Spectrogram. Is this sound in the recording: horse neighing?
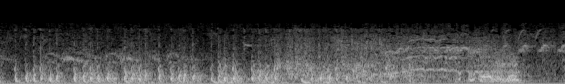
yes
